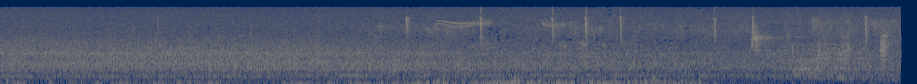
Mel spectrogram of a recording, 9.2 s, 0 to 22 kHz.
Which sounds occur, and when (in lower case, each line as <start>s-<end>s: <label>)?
0.0s-9.0s: wind
0.9s-1.1s: wind noise (microphone)
1.5s-1.6s: tick
2.0s-2.1s: generic impact sounds
2.4s-2.5s: tick
3.7s-3.8s: tick
4.0s-4.1s: tick
4.1s-4.4s: wind noise (microphone)
4.2s-4.8s: tweet
4.8s-4.8s: tick
4.9s-6.9s: wind noise (microphone)
5.4s-6.1s: tweet
5.5s-5.6s: tick
5.8s-5.9s: tick
6.2s-6.2s: tick
6.7s-7.1s: tweet
7.1s-7.2s: tick
7.5s-7.7s: tweet
7.8s-8.7s: scrape
8.6s-8.7s: tick
8.7s-8.9s: generic impact sounds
